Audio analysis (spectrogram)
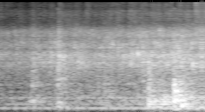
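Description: Chili and garam masala sizzle in a frying pan while being stirred, a close, continuous crackling hiss with brief scraping bursts and no voices.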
